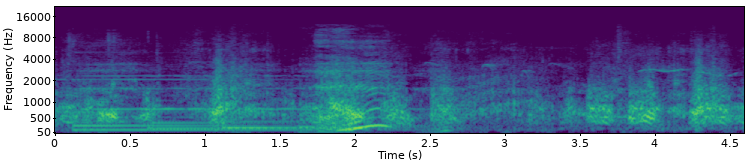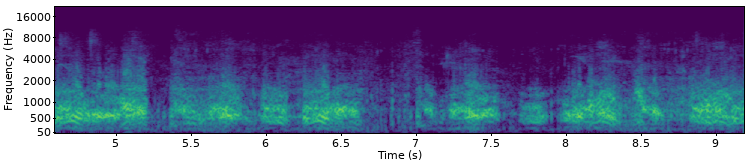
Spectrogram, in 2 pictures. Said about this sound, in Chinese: 您看这些狗， 昨天没有啊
